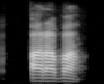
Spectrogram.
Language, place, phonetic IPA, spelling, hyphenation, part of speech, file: Azerbaijani, Baku, [ɑɾɑˈbɑ], araba, a‧ra‧ba, noun, LL-Q9292 (aze)-araba.wav
- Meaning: 1. cart 2. carriage 3. wheelbarrow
